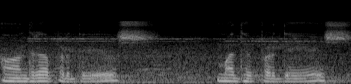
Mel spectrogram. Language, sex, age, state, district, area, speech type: Urdu, male, 18-30, Delhi, North West Delhi, urban, spontaneous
